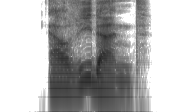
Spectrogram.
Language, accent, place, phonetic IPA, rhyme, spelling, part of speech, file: German, Germany, Berlin, [ɛɐ̯ˈviːdɐnt], -iːdɐnt, erwidernd, verb, De-erwidernd.ogg
- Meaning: present participle of erwidern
